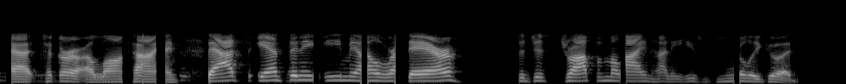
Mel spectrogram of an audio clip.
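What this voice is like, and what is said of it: Boston-area Massachusetts accent. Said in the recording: “you're near me geographically based your accent. Are you in Boston or Massachusetts? ... I recognize the accent right away.”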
